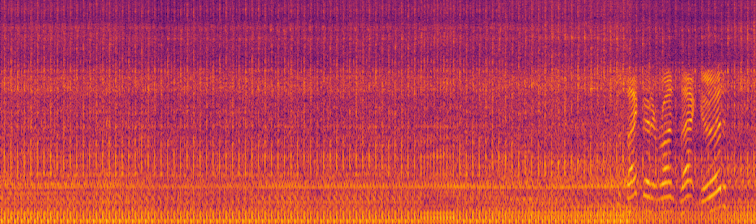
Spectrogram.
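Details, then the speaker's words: Yard Machines riding mower single-cylinder engine, revived after sitting with its air filter off and filling with water, runs at a fast idle with an uneven, lumpy beat and occasional stumbles. The owner suspects it is running a little rich; a rust cloud comes off it, and the valves were not yet gapped. "it's still got a little bit of a something going on but i'm not sure like it's running a little rich or something"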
